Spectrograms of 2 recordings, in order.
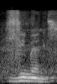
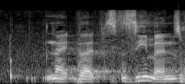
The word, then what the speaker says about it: Siemens: Is it pronounced Siemens or Siemens? Siemens.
